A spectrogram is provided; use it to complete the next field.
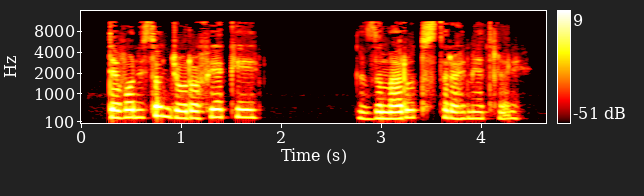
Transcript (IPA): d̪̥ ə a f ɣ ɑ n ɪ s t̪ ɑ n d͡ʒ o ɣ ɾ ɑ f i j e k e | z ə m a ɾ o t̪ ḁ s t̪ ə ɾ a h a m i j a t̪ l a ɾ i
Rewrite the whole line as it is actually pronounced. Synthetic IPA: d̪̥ ə a f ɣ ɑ n ɪ s t̪ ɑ n d͡ʒ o ɣ ɾ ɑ f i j a k e | z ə m a ɾ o t̪ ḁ s t̪ ə ɾ a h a m i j a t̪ l a ɾ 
